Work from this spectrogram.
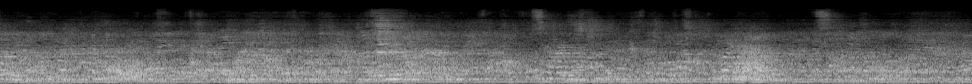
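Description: From start to finish the sound is hissy and grainy, with roughened tones, smeared attacks and nothing above 14.2 kHz. This is plainly audible Vorbis compression, likely near 34 kbps, where the codec removes the top end and turns the remaining treble detail into noise.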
